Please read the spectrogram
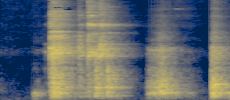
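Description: Dishes clink and clatter as they are stacked away in a kitchen, several busy bursts of clanking crockery with brief pauses between them.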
